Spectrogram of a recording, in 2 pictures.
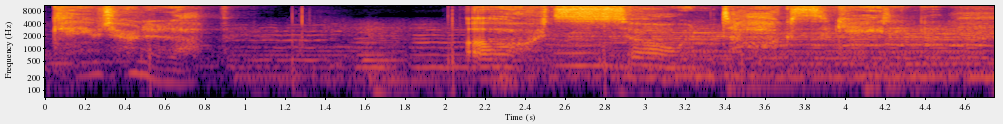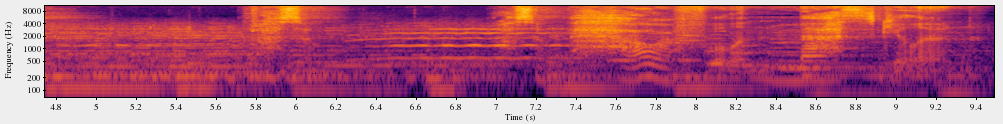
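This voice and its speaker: Cool shrewd young noir femme fatale, very proper wording, swoopy pitch, loud music behind. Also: female voice, wildly swooping pitch, slow pace, pauses often, full character voice. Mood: coy, breathy flattery. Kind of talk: film noir video game acting.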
